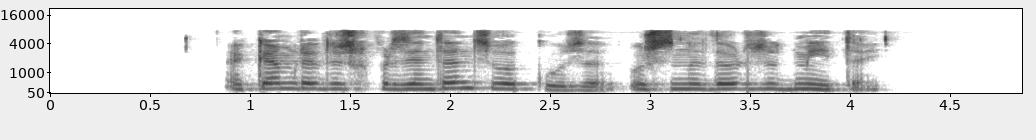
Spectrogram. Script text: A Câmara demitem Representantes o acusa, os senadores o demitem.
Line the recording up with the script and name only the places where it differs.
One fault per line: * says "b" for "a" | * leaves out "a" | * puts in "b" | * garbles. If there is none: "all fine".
* says "dos" for "demitem"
